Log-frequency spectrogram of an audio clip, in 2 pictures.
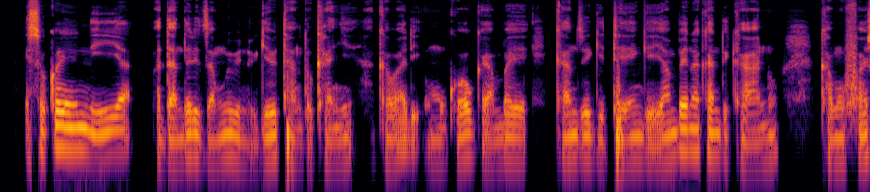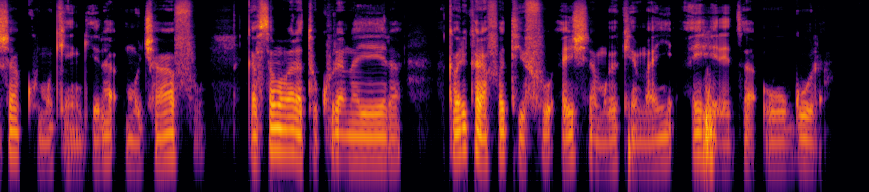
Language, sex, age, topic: Rundi, male, 18-24, agriculture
